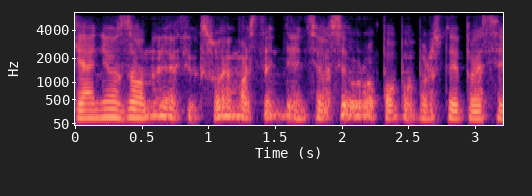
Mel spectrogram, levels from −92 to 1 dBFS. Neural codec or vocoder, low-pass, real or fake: vocoder, 22.05 kHz, 80 mel bands, HiFi-GAN; 5.4 kHz; fake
